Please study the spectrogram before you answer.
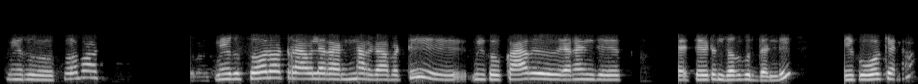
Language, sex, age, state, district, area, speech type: Telugu, female, 45-60, Andhra Pradesh, Guntur, urban, conversation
